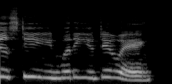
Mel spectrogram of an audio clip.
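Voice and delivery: soft, mock imploring, begging tone. Retelling a scene where one character pleads with another: retelling a pleading plea. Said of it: "Shane starts pleading".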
